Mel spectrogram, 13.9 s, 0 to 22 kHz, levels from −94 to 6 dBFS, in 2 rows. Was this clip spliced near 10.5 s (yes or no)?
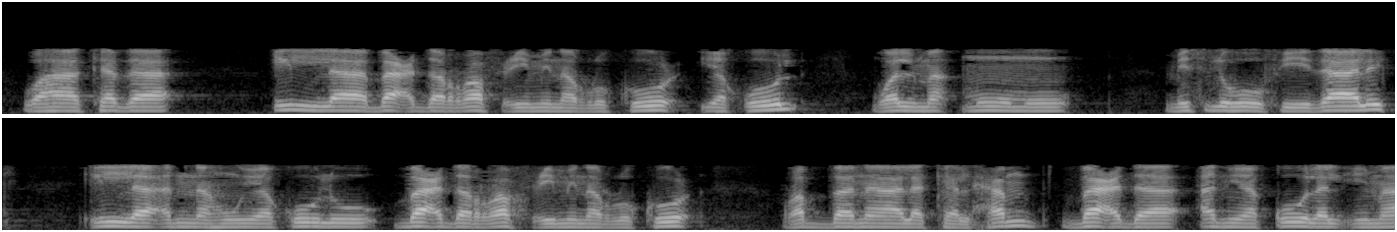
no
